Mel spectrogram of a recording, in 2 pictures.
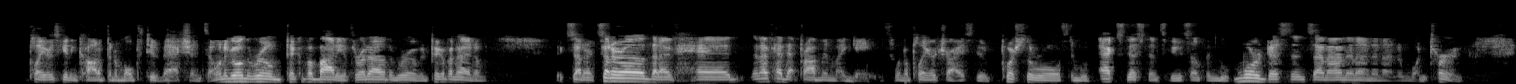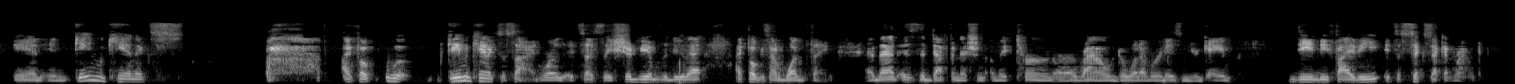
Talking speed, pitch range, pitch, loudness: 245 wpm, 100-120 Hz, 110 Hz, -24 LUFS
